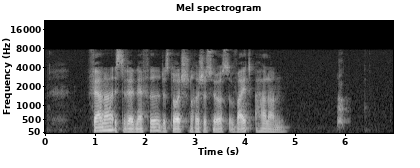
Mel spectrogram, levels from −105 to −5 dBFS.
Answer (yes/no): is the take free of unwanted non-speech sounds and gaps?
no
